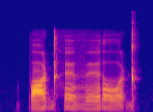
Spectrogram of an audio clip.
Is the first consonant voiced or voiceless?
voiceless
